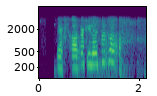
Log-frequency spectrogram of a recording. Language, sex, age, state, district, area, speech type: Santali, male, 30-45, Jharkhand, Seraikela Kharsawan, rural, conversation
